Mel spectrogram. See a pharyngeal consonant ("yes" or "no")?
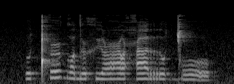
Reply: yes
